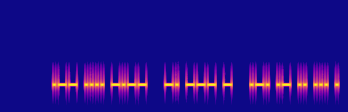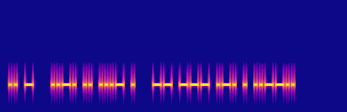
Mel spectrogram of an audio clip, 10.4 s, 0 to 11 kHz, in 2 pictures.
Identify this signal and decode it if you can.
Morse code, heard as a keyed tone, about 30 wpm, 700 Hz. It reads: WHY NOT RAISE IT FIVE MORE?
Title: Sentences from Top 1400 Words 30wpm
